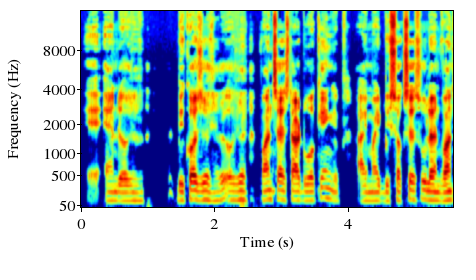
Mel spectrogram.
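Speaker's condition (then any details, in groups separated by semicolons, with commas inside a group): Stuttering; stuttering since birth, cause unknown, fluency shaping and reading practice in first two therapy sessions; Mumbai self-help group member, more comfortable speaking, says has found voice; stutters when speaking; prolonged sounds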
